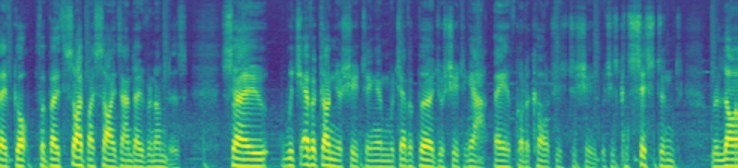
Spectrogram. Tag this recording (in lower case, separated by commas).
speech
